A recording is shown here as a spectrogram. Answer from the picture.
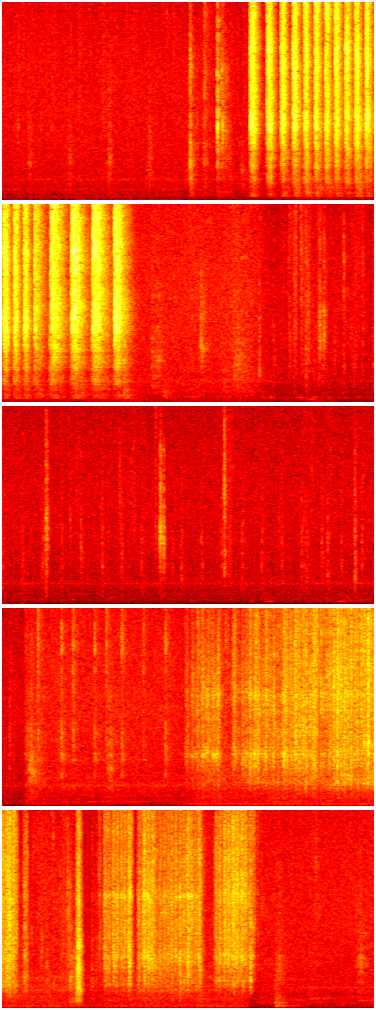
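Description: Hand work on a motorcycle clutch lever and master cylinder at the handlebar: a quick, even run of sharp clicks lasting about three seconds, a quieter stretch, then several seconds of rough rubbing and scraping with a few clicks near the end.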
